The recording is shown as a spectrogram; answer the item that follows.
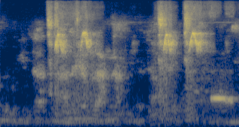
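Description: Birds chirp and call in short bright bursts on a hillside, heard outdoors under a tree, with a murmur of voices beneath the tweets.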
